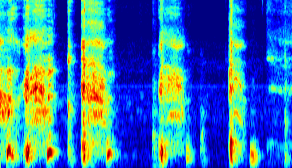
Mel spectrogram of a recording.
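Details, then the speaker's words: Adult with influenza A coughing during a livestream, microphone on a table a little way away: about seven harsh, forceful coughs in quick clusters. "Can you hear me coughing out my lungs okay? Oh, owie."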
